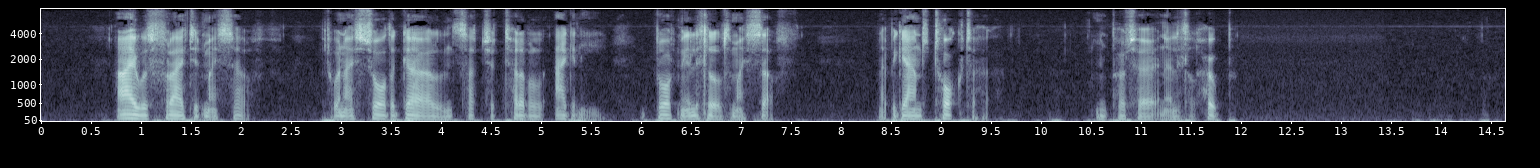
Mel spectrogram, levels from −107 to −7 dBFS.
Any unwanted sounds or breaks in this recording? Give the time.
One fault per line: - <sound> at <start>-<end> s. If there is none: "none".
none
